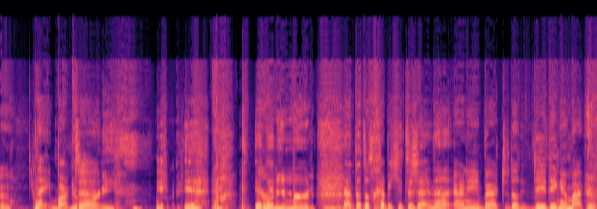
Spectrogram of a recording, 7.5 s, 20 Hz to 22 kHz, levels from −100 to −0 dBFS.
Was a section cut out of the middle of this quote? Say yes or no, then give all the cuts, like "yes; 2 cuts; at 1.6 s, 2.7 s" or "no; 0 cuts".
yes; 2 cuts; at 2.9 s, 4.5 s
